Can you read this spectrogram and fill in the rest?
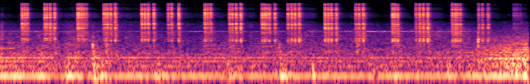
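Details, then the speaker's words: Cessna main landing gear: sharp, crackly pops in quick bursts, about two a second, first thought to come from inside the cockpit; traced to the axle rubbing and popping where it attaches to the strut through one bolt, with visible wear. "okay well it is definitely the axle where it attaches to the strut through that one bolt there so you can hear so you can actually see where it's been rubbing and popping there and there"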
